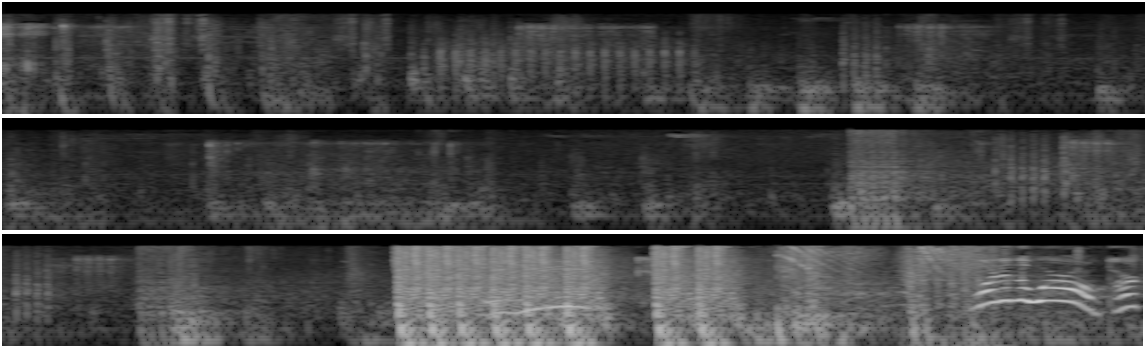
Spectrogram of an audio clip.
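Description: Gunfire in a Fortnite Battle Royale match: faint scattered shots early on, then loud rapid bursts from shotguns and SMGs crowd the last few seconds of the clip.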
